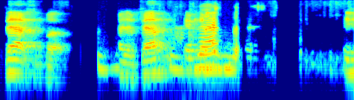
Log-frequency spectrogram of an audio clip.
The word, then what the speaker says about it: verbe: এ ই এই জন্য ই এর উচ্চারণ ভে হচ্ছে, হ্যাঁ, নট ভো, ভো verb, verb, verb,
